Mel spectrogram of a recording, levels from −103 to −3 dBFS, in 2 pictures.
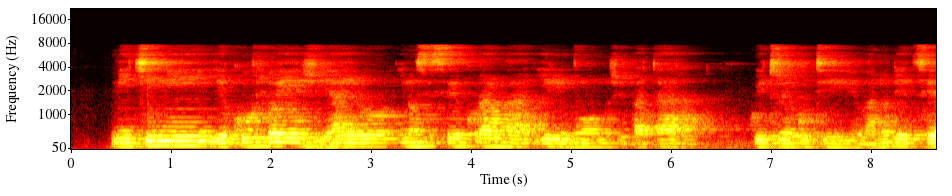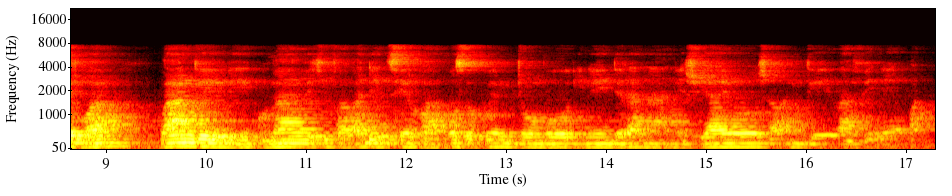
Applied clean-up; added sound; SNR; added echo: neural separator model SepFormer DNS4.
